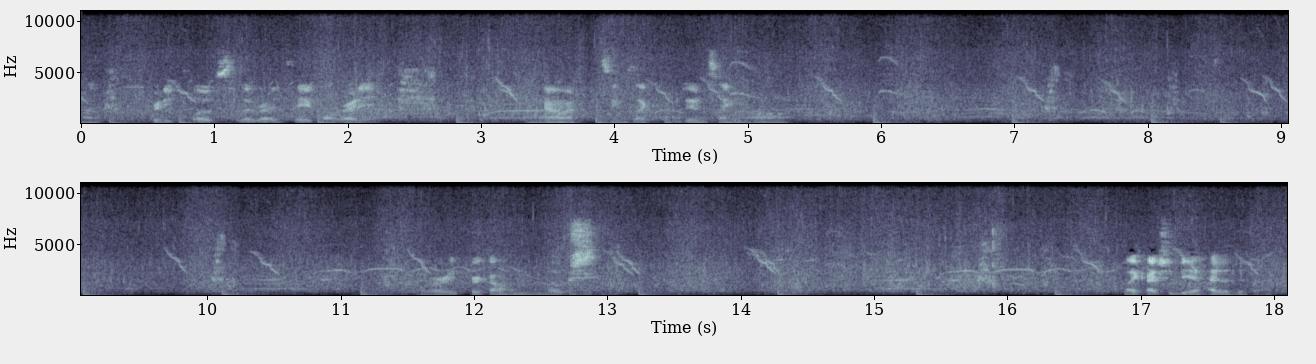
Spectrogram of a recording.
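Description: Paddles splash rhythmically through water as a canoe speeds along.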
